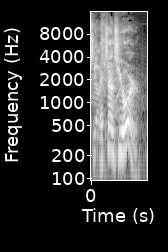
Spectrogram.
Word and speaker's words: Excelsior: Excelsior pala.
